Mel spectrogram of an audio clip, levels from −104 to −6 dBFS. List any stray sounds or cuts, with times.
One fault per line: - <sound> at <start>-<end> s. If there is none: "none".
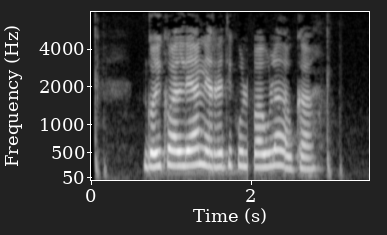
- dropout at 1.9-2.0 s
